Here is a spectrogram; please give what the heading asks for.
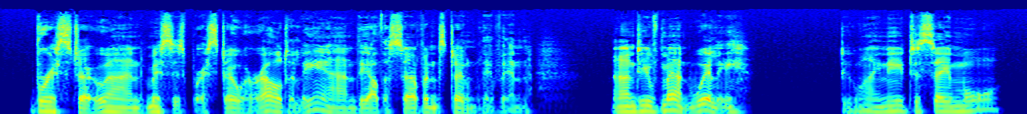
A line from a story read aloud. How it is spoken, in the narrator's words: I laughed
